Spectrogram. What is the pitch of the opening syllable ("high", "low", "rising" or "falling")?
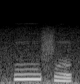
high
